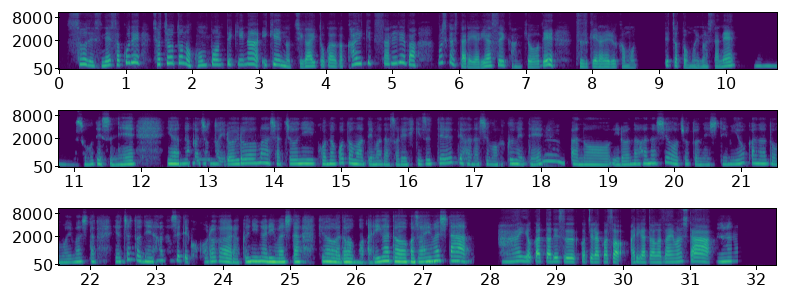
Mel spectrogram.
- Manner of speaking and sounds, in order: none
- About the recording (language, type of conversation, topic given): Japanese, advice, 退職すべきか続けるべきか決められず悩んでいる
